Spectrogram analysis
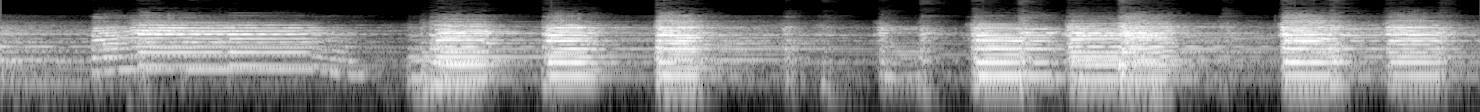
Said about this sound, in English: That's all the reverb I want out of that thing, really. Yeah, that's amazing, man. Sounds great.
